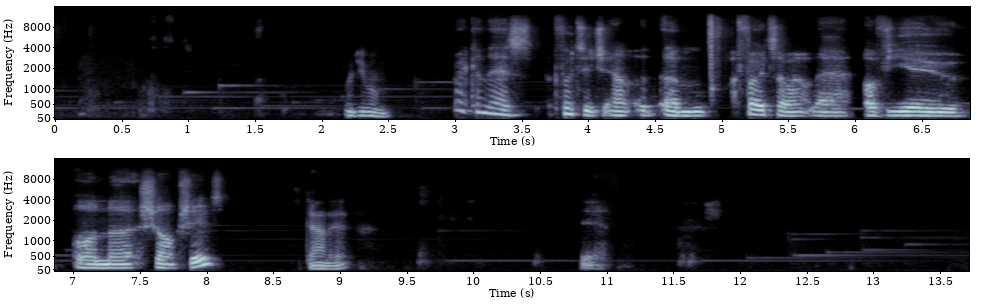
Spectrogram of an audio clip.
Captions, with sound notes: [WHISPERS] What do you want? [WHISPERS] You reckon there's footage... [WHISPERS] Um, a photo out there... [WHISPERS] ...of you... [WHISPERS] ...on, er, sharp shoes? [WHISPERS] Doubt it. [WHISPERS] Yeah.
